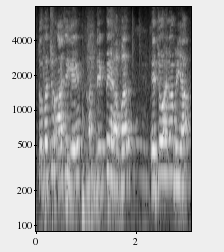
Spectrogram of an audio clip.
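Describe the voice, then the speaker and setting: A very high-pitched man speaks fairly quickly in a level tone, recorded from a distance with a crowd of students behind him. He's an Indian coaching class teacher with an Uttar Pradesh Hindi accent, leading a lesson in which he repeats questions and drills terms aloud in call-and-response. The classroom sound is roomy and lo-fi.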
